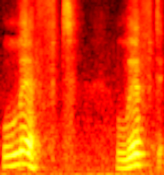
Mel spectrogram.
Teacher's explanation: ends with an unvoiced T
